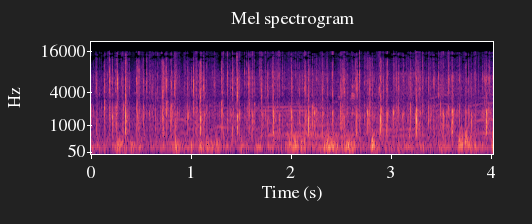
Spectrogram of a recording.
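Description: A small group of people clapping, the claps uneven and scattered, with voices in the background.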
